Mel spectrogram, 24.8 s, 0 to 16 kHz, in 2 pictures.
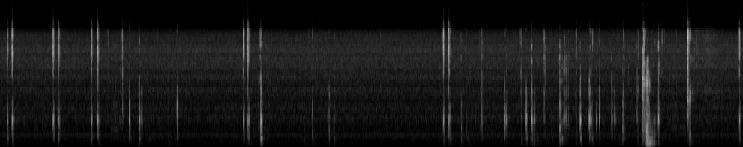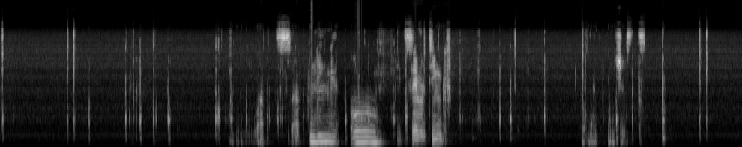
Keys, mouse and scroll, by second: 0.2-2.0 drag, 2.0 scroll down 1, 2.1 shift+middle click, 2.8 s, 5.1 s, 7.7 Tab, 8.0-9.1 middle drag, 9.1 Tab, 9.4 scroll up 5, 9.6 shift+middle click, 10.3 Tab, 10.6 scroll up 1, 10.8-12.3 shift+middle drag, 12.3-13.5 drag, 13.5 right click, 13.8-16.2 middle drag, 16.2 scroll down 6, 16.5 shift+middle click, 17.0 scroll down 1, 17.3 KP_1, 17.6 scroll up 1, 18.1 shift+middle click, 18.5-18.9 scroll up 1, 18.9 scroll down 1, 19.1 shift+middle click, 19.7 Tab, 20.0 scroll up 1, 20.3 scroll down 3, 20.7 shift+middle click, 21.1 scroll down 1, 21.4 scroll up 2, 22.1 z, 22.4 scroll up 2, 22.7-24.0 shift+middle drag, 24.0-24.7 right drag.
